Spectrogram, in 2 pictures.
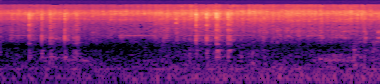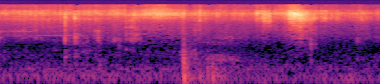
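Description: Faint scattered ticking and pattering as a Greenkeeper electrostatic grass applicator is shaken over a sisal-cord model bush, flocking it with static grass fibres. Near the end a short, louder rustle as gloved fingers handle the flocked bush.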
